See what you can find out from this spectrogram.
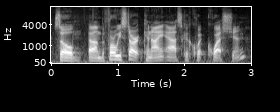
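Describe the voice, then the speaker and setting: Loud casual man talking to a class. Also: medium pitch, moderate pace. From United States. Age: 30s. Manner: loud, casual, asks the audience questions. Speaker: guest speaker. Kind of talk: talk to high school students. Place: high school classroom.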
